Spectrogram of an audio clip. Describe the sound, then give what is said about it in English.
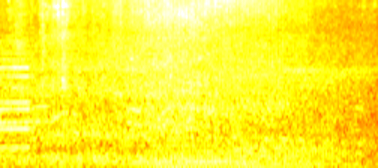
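Car horns honk over a dense rumble of chaotic road traffic in India: a short toot at the start, then a longer, steadier blast in the middle, all amid constant engine noise. “The roads are total mayhem. Drivers ignore lane markings.”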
